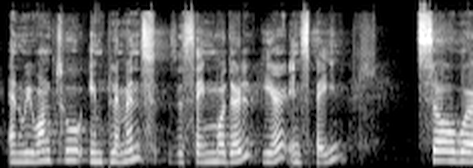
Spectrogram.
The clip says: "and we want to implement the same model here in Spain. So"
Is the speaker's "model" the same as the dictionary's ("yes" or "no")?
yes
